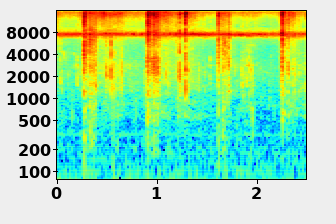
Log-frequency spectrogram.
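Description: Footsteps of a person in boots walking at a brisk pace on a concrete path, about three steps a second.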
